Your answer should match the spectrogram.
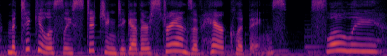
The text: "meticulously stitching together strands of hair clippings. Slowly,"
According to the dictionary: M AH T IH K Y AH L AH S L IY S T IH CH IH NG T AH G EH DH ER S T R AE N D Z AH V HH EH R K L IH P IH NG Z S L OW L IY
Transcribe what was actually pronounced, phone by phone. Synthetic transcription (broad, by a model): M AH T IH K Y L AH S L IY S T IH CH IH NG T AH G EH DH ER S T R AE N D Z AH V HH EH R K L IH P IH NG Z S L OW L IY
